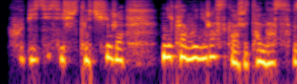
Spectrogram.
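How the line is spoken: Pleading. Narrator (Russian): взмолилась Кончета

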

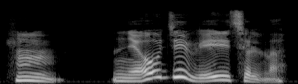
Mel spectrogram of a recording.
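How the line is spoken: Muttering. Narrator (Russian): пробормотал маг

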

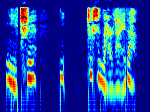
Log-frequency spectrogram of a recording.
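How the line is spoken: Stammering. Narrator (Chinese): 结结巴巴地说

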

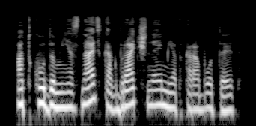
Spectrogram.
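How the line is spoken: Grumbling. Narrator (Russian): заворчала

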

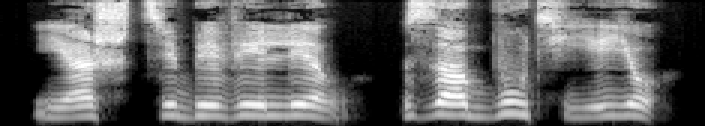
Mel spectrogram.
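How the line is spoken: Menacing. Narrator (Russian): грозно сказал Братмир

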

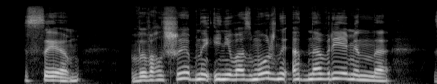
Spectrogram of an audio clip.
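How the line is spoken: Laughing. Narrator (Russian): засмеялась

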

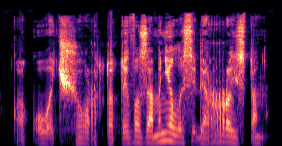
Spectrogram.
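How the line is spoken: Growling. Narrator (Russian): прорычал он

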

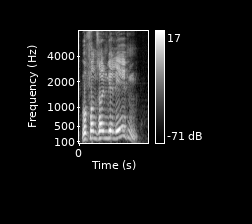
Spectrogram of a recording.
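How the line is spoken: Night watchmen shouting. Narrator (German): schrien die Nachtwächter

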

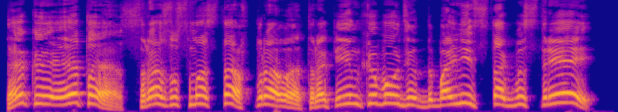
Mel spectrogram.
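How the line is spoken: Shouting after someone. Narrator (Russian): Кричал он вслед почти бегущим мужику и бабе с детьми на руках

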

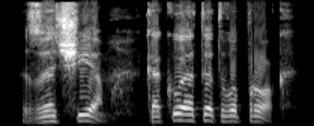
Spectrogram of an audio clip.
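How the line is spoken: Dejected question. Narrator (Russian): уныло спрашиваю я

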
